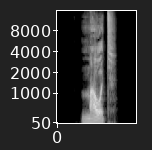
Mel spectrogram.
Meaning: 1. toll (for a road, tunnel etc.) 2. toll, customs, duty
- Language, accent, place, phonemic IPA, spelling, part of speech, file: German, Germany, Berlin, /maʊ̯t/, Maut, noun, De-Maut.ogg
